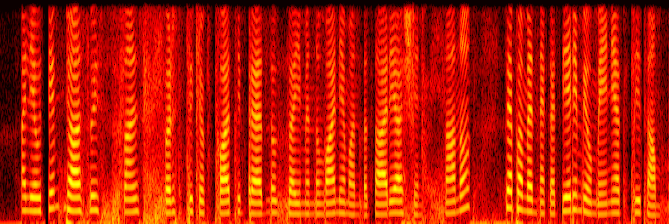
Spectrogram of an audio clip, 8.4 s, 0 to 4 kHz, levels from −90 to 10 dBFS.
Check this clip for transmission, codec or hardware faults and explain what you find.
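One fault runs through the whole recording, from 0.0 to 8.37 s: sound chopped by the voice detector. The sender's gating repeatedly cut transmission, so about 2.9 s of sound became synthetic comfort noise, likely from an over-aggressive detector. Speech sounds clipped, and room noise sits about 40 dB below speech. The band ends at 4 kHz, which fits the G.711 call codec.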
